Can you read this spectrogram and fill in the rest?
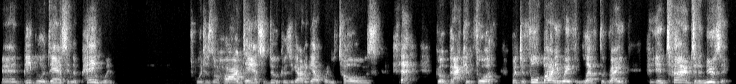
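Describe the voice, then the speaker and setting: A man's voice: high-pitched, lively intonation, moderate pace, vocal fry, a bit bright, roomy sound. An older man with an American accent, reminiscing and explaining in a conversational interview. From Jamaica-born, raised in New York. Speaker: interview guest, former club promoter.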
